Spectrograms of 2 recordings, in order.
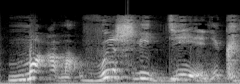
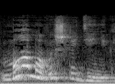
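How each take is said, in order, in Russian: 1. Говорится резким, требовательным тоном. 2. Говорится спокойным, мягким тоном. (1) "Нет же, он написал" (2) "Нет бы просто написать"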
